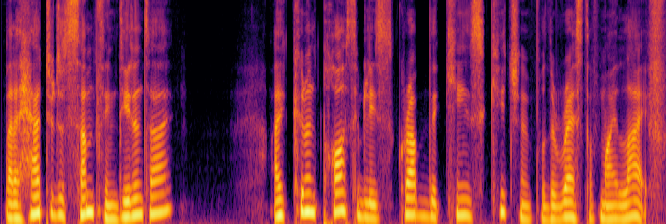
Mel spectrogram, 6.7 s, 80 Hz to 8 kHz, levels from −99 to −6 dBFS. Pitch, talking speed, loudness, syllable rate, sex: 155 Hz, 180 wpm, -19 LUFS, 4.8 syllables/s, male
